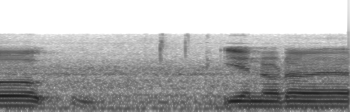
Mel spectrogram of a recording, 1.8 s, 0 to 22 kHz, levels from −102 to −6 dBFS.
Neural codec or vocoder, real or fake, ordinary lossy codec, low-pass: none; real; none; 7.2 kHz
